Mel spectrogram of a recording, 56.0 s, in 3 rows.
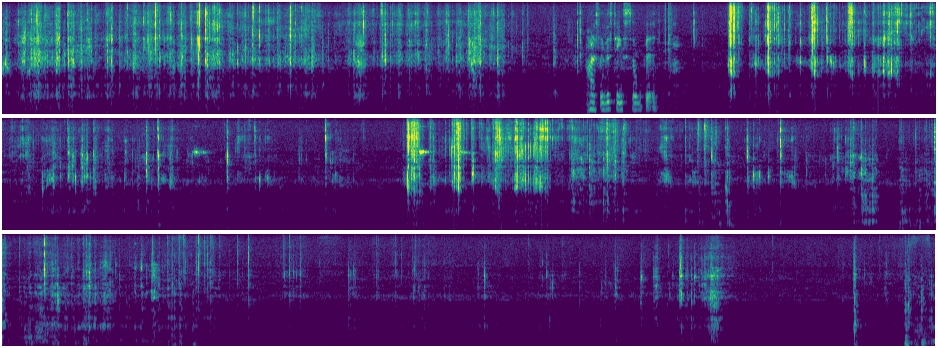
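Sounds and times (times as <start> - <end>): crunching and chewing snack: 0.0 - 11.9, 13.1 - 52.1.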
